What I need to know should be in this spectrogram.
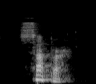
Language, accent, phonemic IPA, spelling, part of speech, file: English, Southern England, /ˈsæpɚ/, sapper, noun, LL-Q1860 (eng)-sapper.wav
- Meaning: A combat engineer; an engineer or a soldier engaged in attacking, destroying, and circumventing or building fortifications, bridges, and roads; a military engineer active in a combat zone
